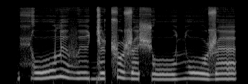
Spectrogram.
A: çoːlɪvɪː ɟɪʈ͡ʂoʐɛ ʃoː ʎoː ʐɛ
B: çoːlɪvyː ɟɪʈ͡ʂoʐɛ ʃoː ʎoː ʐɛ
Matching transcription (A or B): A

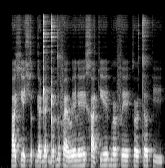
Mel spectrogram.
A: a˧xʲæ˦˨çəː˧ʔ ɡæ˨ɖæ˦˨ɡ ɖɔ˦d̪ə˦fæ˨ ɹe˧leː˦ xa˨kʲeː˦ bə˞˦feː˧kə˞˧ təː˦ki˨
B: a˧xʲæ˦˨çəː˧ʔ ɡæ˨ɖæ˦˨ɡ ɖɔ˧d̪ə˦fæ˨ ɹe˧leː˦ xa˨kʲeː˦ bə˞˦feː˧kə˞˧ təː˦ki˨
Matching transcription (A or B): A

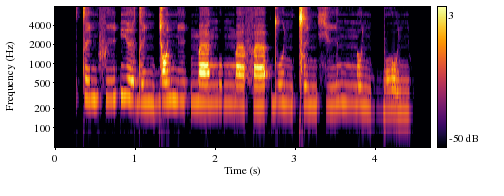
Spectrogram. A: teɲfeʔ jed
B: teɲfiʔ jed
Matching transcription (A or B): B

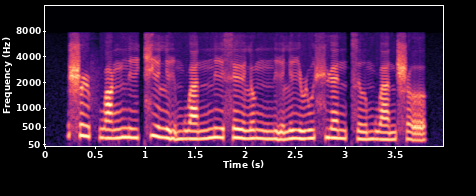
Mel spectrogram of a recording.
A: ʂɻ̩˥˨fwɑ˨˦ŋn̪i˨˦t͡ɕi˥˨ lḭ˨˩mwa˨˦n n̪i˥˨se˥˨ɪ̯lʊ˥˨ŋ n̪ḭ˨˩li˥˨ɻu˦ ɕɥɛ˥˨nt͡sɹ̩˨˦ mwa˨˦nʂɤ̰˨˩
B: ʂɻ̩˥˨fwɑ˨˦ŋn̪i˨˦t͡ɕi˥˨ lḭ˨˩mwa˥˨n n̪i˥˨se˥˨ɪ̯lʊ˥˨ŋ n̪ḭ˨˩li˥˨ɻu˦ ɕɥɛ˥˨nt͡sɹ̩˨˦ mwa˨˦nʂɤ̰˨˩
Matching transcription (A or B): A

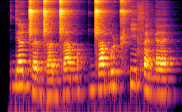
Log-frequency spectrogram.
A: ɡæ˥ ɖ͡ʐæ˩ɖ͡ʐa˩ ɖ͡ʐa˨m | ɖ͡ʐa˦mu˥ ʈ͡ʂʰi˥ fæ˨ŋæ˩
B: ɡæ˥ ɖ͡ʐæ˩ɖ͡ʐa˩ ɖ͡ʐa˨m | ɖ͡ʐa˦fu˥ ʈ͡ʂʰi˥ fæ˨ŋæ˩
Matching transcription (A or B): A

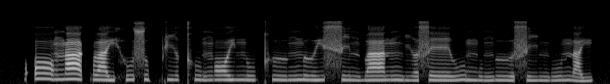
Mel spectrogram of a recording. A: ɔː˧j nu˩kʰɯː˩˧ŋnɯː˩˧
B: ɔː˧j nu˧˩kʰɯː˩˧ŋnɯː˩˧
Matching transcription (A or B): A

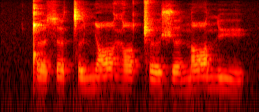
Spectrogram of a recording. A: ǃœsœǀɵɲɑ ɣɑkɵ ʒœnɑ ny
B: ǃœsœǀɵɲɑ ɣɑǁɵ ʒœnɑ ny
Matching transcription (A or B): B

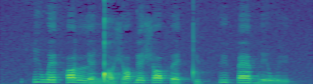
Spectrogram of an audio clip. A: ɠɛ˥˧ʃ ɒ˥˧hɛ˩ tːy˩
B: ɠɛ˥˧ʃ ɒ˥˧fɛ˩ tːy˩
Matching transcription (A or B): B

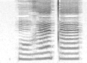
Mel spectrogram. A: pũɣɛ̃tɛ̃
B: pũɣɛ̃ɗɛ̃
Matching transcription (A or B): A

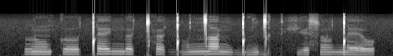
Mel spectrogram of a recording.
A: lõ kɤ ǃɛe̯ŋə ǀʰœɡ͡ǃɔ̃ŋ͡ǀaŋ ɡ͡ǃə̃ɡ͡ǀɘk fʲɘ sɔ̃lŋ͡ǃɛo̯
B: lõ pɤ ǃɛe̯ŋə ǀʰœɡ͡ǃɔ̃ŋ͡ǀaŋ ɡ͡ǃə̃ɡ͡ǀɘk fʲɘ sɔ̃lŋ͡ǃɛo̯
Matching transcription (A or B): A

